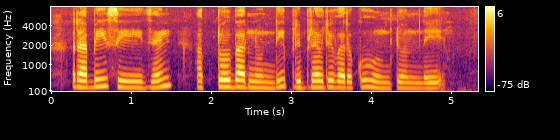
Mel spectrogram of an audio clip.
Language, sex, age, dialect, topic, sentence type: Telugu, female, 18-24, Southern, agriculture, statement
